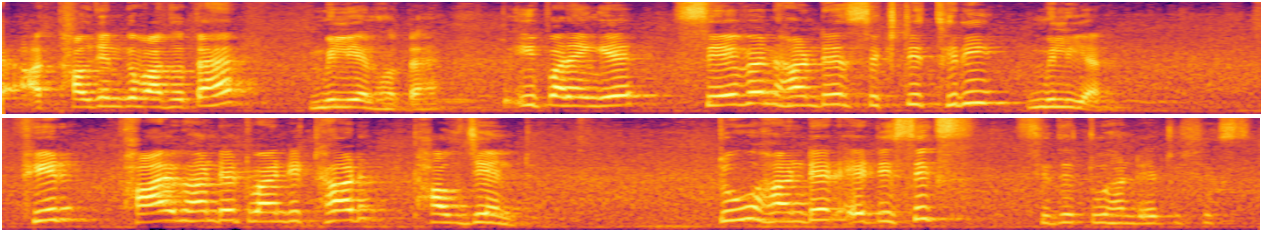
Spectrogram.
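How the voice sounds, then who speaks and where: In a live classroom lecture, a woman with a Bihari Hindi accent speaks in a high, slightly mellow voice at a moderate pace against slight background noise. Her explanation proceeds step by step as she counts digits aloud and restates the key points.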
